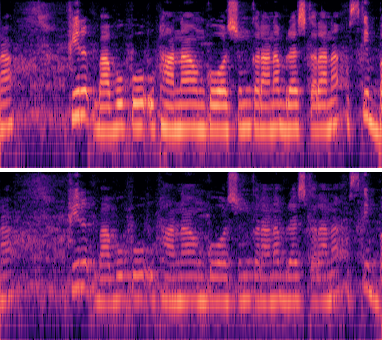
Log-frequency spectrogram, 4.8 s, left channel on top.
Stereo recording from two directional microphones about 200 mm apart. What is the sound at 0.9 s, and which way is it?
Speech, 40° left (ahead or behind).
